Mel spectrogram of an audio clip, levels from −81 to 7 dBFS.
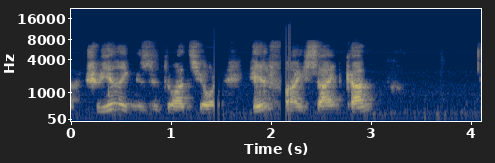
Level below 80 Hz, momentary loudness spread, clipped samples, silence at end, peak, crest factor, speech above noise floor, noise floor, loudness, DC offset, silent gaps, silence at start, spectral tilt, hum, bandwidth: -70 dBFS; 10 LU; under 0.1%; 1.1 s; 0 dBFS; 20 dB; 39 dB; -59 dBFS; -19 LUFS; under 0.1%; none; 0 s; 0 dB/octave; none; 11 kHz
